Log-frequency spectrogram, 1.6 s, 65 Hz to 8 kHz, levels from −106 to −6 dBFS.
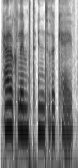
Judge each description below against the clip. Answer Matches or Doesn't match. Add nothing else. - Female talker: Matches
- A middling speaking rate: Matches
